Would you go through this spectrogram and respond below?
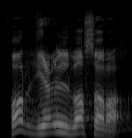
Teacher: صاد کے ساتھ را بھی پر ہوگا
